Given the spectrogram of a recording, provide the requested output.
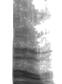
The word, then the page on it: mouth: American English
